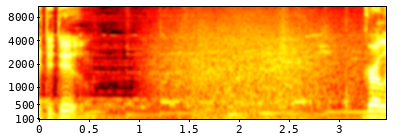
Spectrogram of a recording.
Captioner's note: quiet city sounds play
